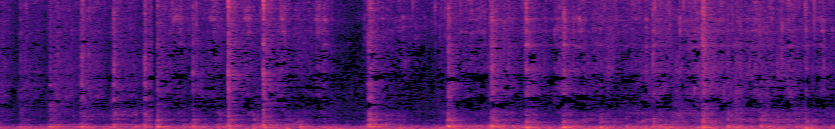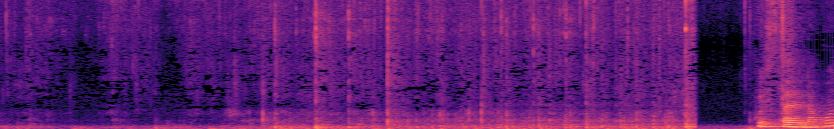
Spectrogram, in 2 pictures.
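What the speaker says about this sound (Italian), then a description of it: "E lavoriamo con la frusta." A whisk beats batter for zucchini fritters (flour, instant yeast and water) in a bowl, giving a steady, rhythmic clatter and patter that runs throughout, with a voice at times and a louder burst near the end.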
